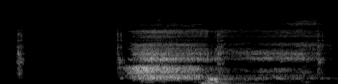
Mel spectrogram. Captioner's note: deep breath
